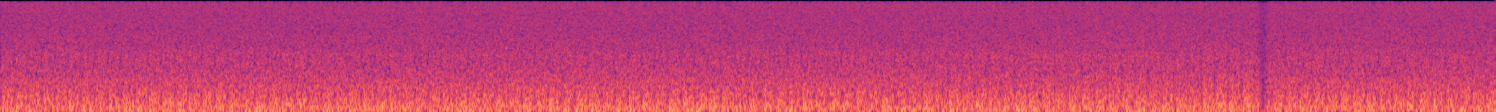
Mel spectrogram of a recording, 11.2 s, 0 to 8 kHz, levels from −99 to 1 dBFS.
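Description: At 0.07 to 0.42 s the level dips by about 15 dB for roughly a fifth of a second. This is speech suppressed in double talk. The likely cause is an echo canceller that heard both sides at once and turned everything down. From 1.2 to 7.19 s it happens again, harder. Drops reach about 20 dB, and around five seconds of sound is thinned or chopped into pieces.

Inside that stretch, echo leak appears. A brief scrap at 3.46 to 3.50 s is a delayed copy of the voice, 227 ms late. It sits about 20 dB below the speech. One side's loudspeaker echo likely slipped past its canceller and came back. A longer piece follows at 4.76 to 5.62 s, at the same delay and level. From 6.17 s to the end the echo runs louder, about 15 dB down.

From 7.75 to 11.11 s the suppression returns. Dips of about 15 dB break up roughly three seconds of sound. The call's microphone processing leaves nothing above 8 kHz.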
